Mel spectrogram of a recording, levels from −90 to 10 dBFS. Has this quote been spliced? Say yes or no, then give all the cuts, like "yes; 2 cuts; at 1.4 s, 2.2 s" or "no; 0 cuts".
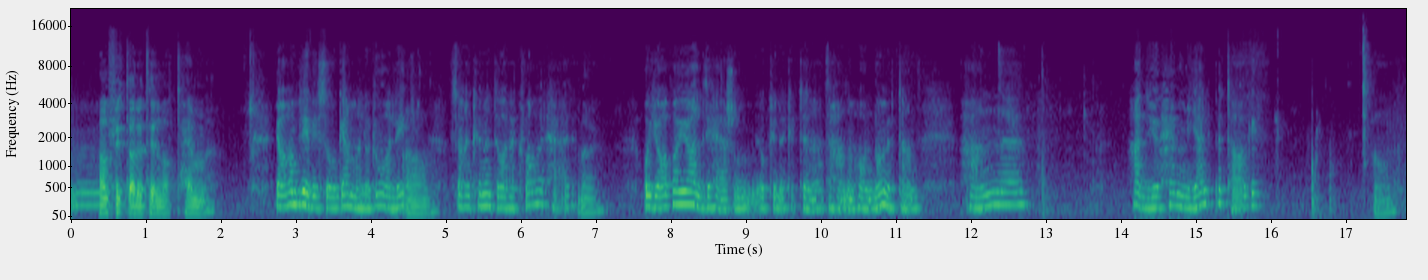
no; 0 cuts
